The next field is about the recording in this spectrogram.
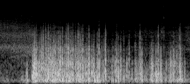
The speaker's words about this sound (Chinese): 碧绿色的海水，这是近海的地方，风特别大。这个不是杂音，是真正的风声、海浪声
